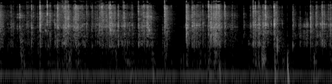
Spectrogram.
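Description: Plastic crinkling and rustling with quick irregular clicks, as a small clear-plastic-wrapped toy is pushed into a hard plastic toy dinosaur's jaws.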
